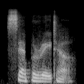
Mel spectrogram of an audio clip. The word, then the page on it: separator: Indian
